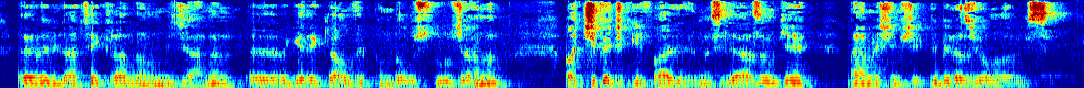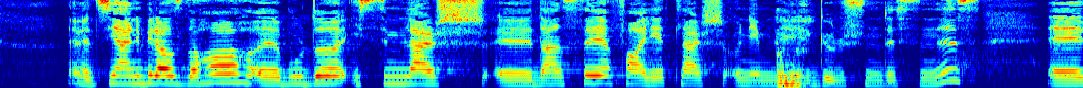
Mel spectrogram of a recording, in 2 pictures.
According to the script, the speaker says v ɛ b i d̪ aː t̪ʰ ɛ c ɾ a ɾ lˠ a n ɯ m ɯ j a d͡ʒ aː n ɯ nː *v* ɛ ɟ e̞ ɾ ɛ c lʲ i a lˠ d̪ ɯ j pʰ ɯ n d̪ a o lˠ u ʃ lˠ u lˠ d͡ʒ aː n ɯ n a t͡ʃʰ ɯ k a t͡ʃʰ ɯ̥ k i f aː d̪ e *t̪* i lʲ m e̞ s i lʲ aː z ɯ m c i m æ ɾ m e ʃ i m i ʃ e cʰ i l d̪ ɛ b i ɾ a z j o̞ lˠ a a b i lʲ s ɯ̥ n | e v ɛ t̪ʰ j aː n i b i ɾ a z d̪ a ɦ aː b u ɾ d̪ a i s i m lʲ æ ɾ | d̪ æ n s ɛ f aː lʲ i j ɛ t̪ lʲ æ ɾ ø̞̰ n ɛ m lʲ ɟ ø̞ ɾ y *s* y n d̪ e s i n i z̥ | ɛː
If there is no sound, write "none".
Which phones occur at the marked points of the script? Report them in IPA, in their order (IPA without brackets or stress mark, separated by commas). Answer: v, d̪, ʃ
